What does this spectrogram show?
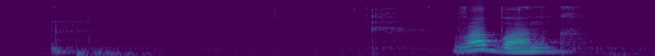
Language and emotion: Russian, neutral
